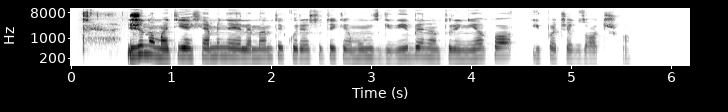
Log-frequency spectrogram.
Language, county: Lithuanian, Vilnius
